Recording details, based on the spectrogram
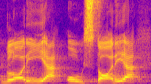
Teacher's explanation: dupla divisão silábica ess essa última sílaba ria Glória ou história essa última sílaba é formada por um ditongo crescente lembra lá do conceito o i é semivogal o a é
